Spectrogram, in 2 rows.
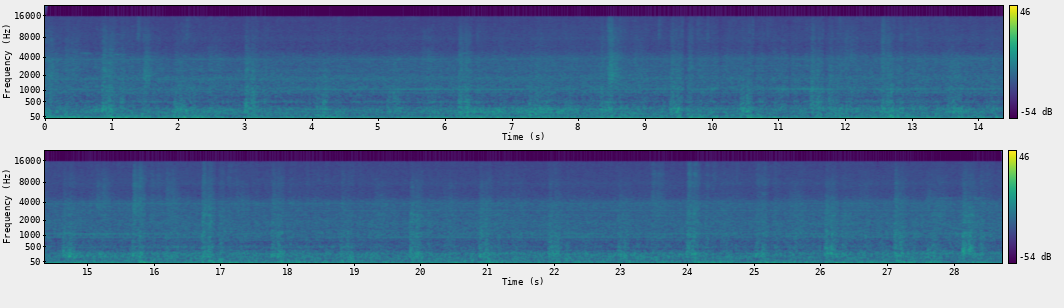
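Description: Running noise inside a JR East 701-series electric motor car cruising at about 85 km/h: a heavy, steady rumble of wheels on rail, broken by irregular clacks over rail joints, with a faint steady whine underneath.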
